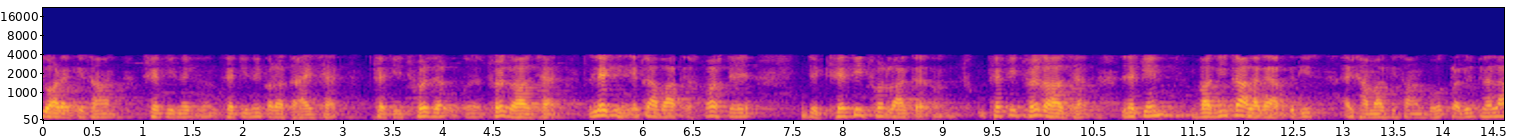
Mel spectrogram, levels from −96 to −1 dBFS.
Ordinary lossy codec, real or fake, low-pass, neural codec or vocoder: AAC, 16 kbps; real; 7.2 kHz; none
